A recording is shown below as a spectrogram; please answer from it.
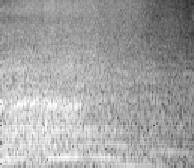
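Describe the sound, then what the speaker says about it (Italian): Car engine roaring on surveillance camera audio, a loud broadband rumble that holds steady and then slowly fades over about two seconds, with no voices. "per qualche secondo si sente il rombo di un motore"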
